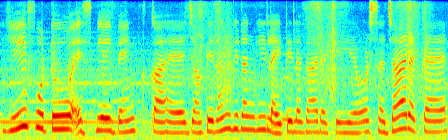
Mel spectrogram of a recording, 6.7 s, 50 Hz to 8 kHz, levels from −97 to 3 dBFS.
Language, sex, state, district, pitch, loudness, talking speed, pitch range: Hindi, female, Rajasthan, Bikaner, 235 Hz, -12 LUFS, 160 wpm, 225-275 Hz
